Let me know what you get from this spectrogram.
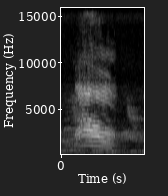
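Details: Pet cat at home where cats are fed rice; a single clear, bright meow lasting about half a second, steady then dropping off, with a low mains-like hum beneath.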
